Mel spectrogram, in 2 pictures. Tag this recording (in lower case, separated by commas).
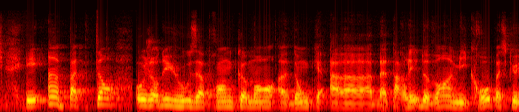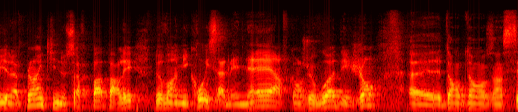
speech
